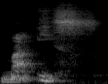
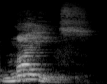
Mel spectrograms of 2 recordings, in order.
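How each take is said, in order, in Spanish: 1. El acento cae en la i. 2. El acento no cae en la i. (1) "todos dicen maíz. Por lo tanto, la I lleva énfasis" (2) "Nadie dice maíz"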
